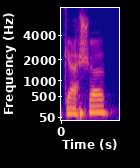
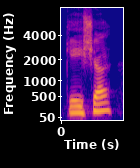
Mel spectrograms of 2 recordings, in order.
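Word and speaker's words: Gesha: you have heard of a coffee called like Gesa which is commonly mispronounced into gisha uh that's the the the the mother of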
